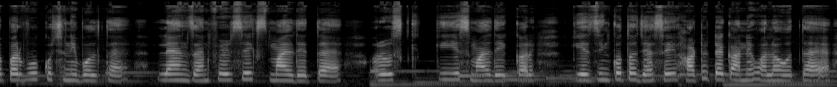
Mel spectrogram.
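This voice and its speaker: A woman retelling a fanfic story in steady, plain narration. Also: sits high.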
